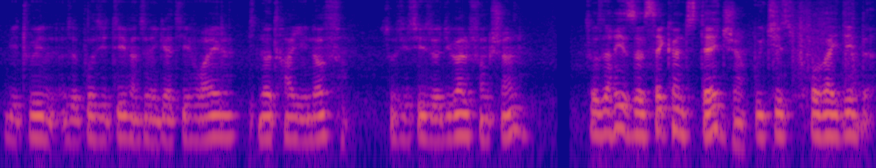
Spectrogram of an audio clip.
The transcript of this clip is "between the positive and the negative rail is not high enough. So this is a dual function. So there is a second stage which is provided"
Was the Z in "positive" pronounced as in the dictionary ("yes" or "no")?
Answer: yes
